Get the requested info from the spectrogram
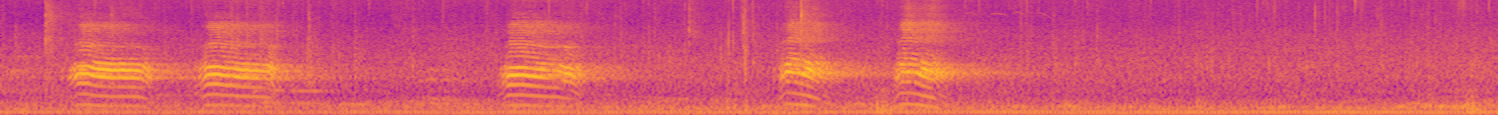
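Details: Young goat kids at a farm on the Bandai Plateau in Japan, being petted by visitors: five wavering, nasal bleats at irregular intervals over a steady low hum.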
